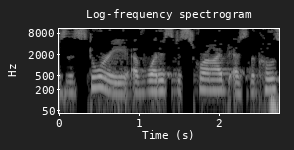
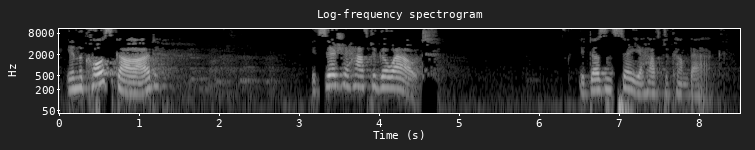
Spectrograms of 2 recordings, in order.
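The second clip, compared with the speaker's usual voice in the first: loud, laid-on put-on Boston accent; 3 semitones higher, 8 dB louder than usual. Quoting the Coast Guard rescue leader's words, in a Boston accent. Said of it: "in my best Boston accent".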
